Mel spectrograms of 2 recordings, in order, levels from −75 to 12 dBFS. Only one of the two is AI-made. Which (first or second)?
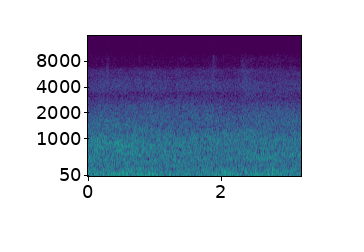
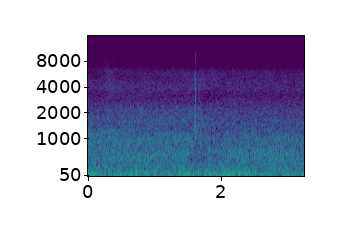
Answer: second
